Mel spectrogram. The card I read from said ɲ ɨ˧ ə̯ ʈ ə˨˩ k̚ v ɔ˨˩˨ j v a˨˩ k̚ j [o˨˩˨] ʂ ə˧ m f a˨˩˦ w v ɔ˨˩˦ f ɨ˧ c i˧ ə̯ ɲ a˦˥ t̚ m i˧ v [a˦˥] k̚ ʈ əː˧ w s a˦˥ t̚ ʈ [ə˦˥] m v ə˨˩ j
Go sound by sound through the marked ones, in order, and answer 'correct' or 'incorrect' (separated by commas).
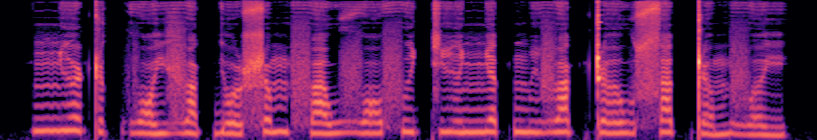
correct, correct, incorrect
